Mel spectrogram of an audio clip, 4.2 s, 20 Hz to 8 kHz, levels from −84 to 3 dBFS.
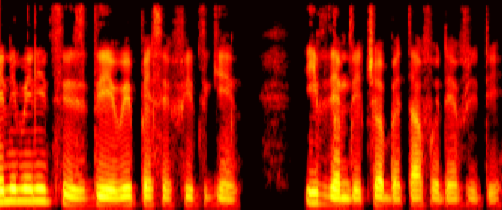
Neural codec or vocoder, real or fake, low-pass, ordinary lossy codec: none; real; 7.2 kHz; none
